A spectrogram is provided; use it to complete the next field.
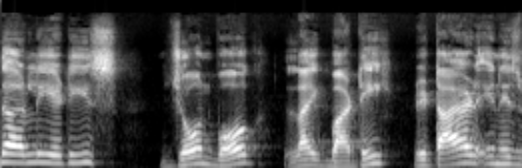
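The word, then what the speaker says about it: Björn Borg: 83 की, तो एक जॉन बॉग नाम का खिलाड़ी था। यहाँ पे बी साइलेंट है ना, बी जे जब भी आए ना, बी और जे साथ में है तो बी साइलेंट होता है।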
